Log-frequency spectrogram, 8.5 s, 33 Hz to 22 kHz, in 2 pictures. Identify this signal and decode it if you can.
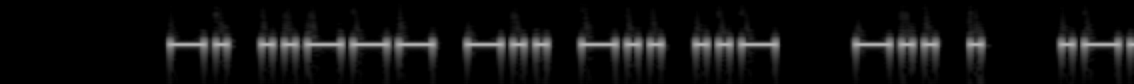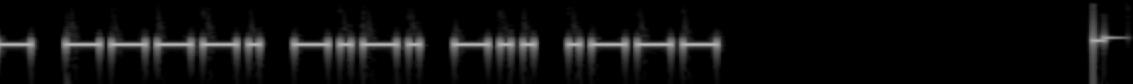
Morse code, heard as a keyed tone, about 28 wpm, 700 Hz. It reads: N2DDU DE W9CDJ
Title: USA Callsign DE Callsign - 5 Characters - 28wpm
